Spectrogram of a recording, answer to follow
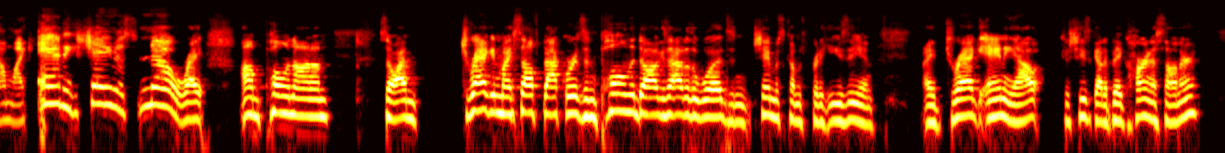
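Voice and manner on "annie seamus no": play-acted, very high, full-throated top-of-lungs yell. Retelling pulling the dogs back out of the woods, the speaker recalls: retelling a top-of-lungs scream. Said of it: "I'm screaming at the top of my lungs".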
